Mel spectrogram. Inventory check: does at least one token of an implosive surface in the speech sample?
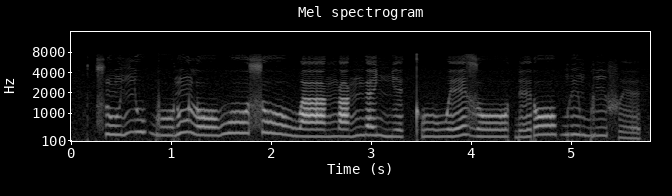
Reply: yes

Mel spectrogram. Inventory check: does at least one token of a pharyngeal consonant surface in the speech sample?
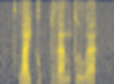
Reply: no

